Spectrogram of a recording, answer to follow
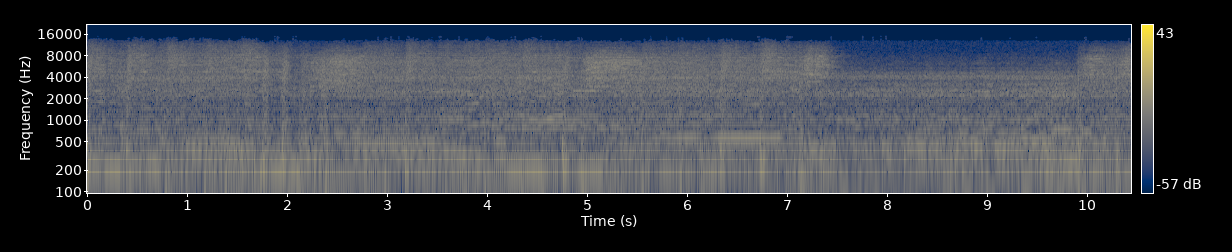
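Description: Rock band playing an instrumental passage with distorted electric guitars and drums, no vocals. The high cymbal hiss stops about seven and a half seconds in, leaving guitars and drums.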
